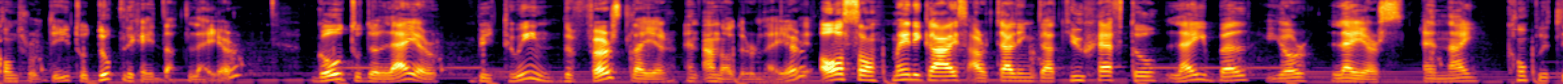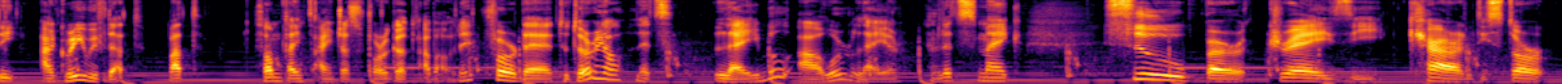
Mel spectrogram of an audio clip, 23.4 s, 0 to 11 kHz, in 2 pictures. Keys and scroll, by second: 0.8 super+d, 18.4 Return, 19.9-21.4 typing.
